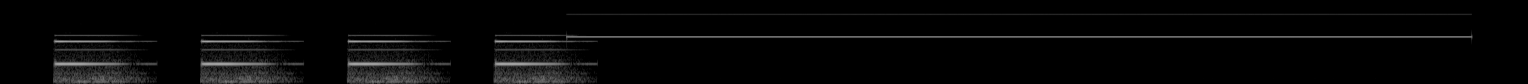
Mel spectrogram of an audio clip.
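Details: Simulated animated heart monitor (ECG): four evenly spaced beeps, then one continuous flatline tone.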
